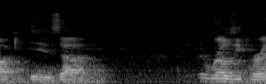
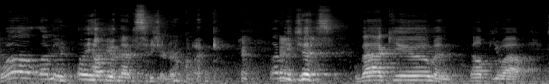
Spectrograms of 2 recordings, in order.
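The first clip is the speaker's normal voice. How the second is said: mom voice; 6 semitones higher, 3 dB louder than usual. Retold or imitated. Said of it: "his mom's like".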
